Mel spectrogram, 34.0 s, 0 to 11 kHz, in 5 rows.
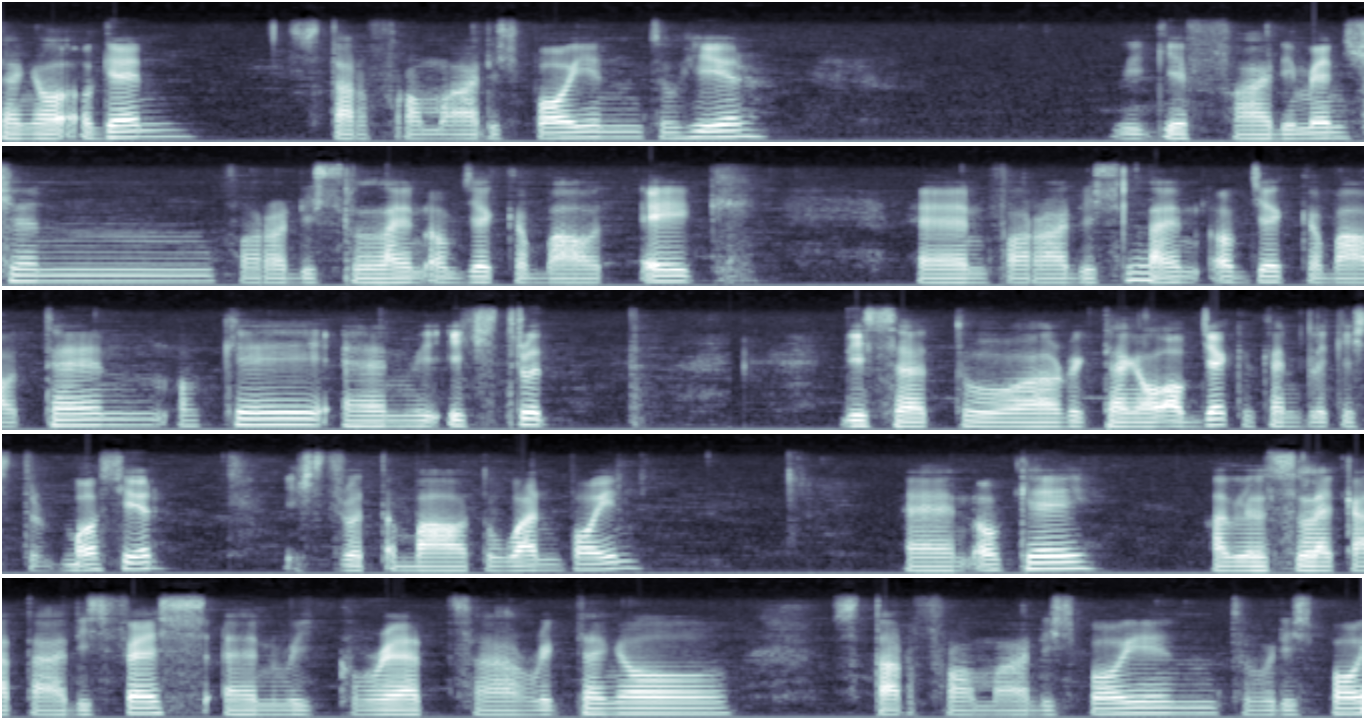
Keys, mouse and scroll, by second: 0.0-0.9 scroll down 1, 0.9 click, 9.7 8, 10.6 click, 20.8 click, 24.3 click.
